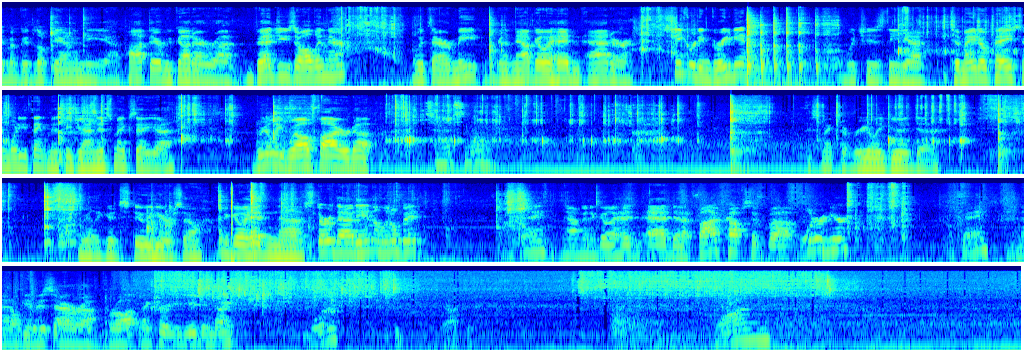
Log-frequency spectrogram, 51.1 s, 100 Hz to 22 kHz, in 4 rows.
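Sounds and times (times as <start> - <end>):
faucet running water: 14.8 - 25.3, 39.8 - 51.0.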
